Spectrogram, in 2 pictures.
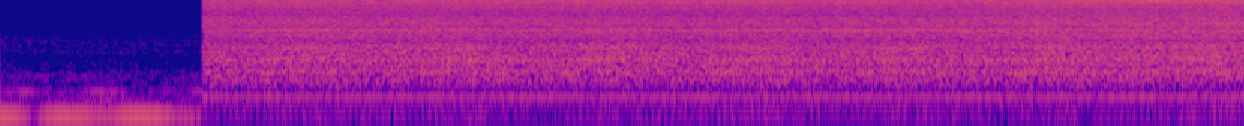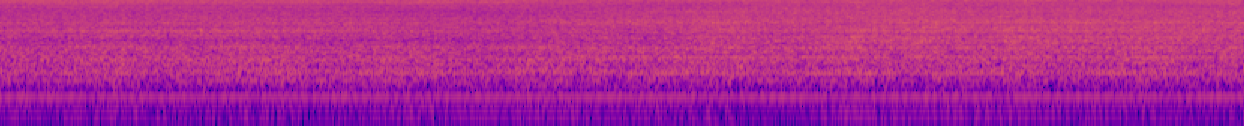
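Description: A milling machine cuts metal with a steady, harsh grinding whir.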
